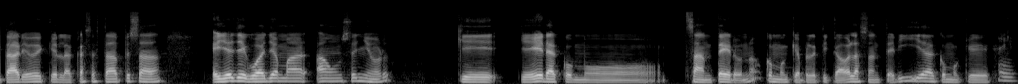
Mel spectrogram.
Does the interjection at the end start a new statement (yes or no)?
no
